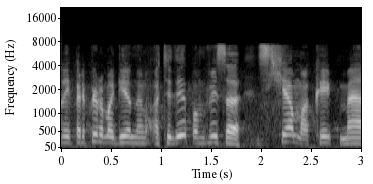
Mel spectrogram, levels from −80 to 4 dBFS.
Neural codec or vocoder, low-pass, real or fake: codec, 16 kHz, 1 kbps, X-Codec, HuBERT features, trained on LibriSpeech; 7.2 kHz; fake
